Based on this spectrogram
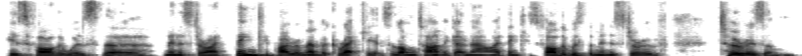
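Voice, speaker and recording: A woman in her sixties from Uganda, a podcast guest telling her life story in a reflective, halting way with frequent restarts. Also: low-pitched, fairly even intonation. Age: 60s. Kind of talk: personal storytelling in a podcast interview.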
